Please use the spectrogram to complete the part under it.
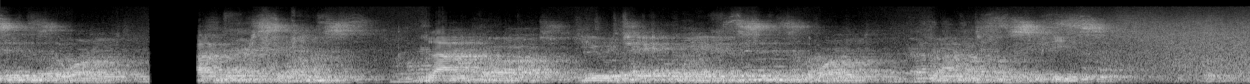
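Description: An elderly man chants in a large echoing hall.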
